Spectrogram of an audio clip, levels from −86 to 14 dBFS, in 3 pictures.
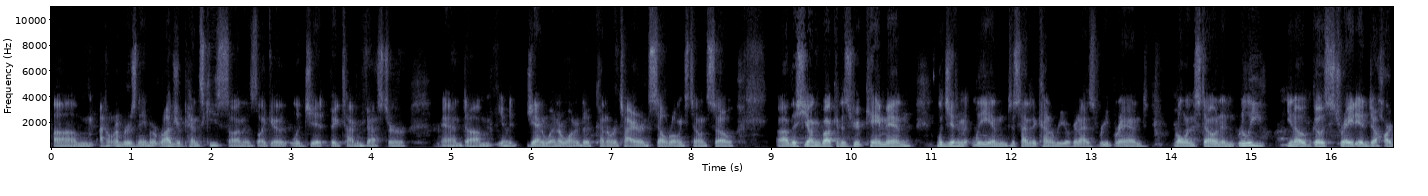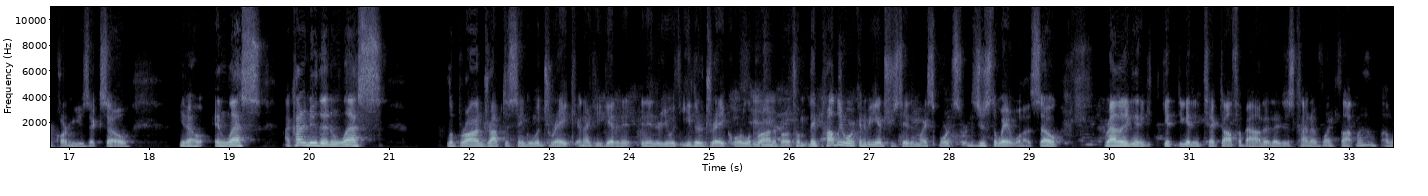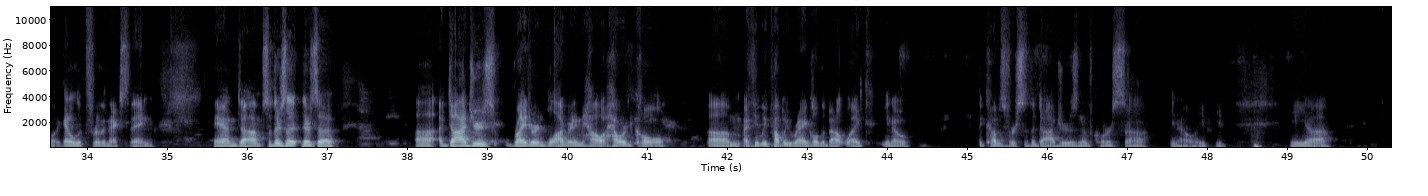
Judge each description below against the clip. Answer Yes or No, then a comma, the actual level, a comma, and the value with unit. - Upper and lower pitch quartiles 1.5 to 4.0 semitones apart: No, average, 4.5 semitones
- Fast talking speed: Yes, fast, 210 wpm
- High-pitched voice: No, medium, 140 Hz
